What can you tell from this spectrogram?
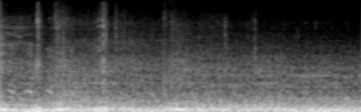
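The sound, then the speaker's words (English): A car drives along with a steady, loud low rumble of engine and road noise, as if heard from inside the cabin, while faint voices murmur underneath. “Wow, I love this car.”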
